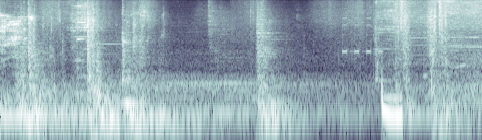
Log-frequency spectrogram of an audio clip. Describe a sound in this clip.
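A heavy metal door lever clunks and the door mechanism grinds open.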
